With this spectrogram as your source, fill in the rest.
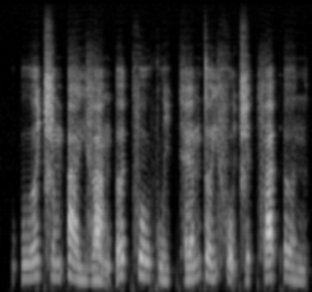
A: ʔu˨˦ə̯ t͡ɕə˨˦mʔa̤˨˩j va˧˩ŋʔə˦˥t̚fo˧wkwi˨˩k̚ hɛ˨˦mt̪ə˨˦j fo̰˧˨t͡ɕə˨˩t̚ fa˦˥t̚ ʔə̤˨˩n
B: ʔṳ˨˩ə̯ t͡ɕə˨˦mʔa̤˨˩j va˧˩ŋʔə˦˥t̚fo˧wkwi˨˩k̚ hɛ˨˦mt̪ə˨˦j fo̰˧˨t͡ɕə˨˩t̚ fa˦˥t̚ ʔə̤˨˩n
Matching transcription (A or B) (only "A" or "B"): A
